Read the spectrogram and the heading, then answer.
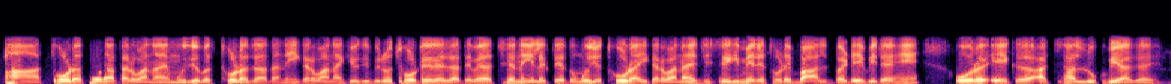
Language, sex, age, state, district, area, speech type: Hindi, male, 45-60, Rajasthan, Jaipur, urban, conversation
